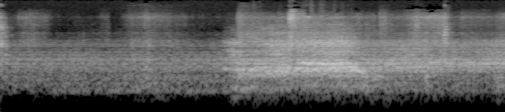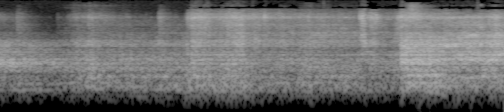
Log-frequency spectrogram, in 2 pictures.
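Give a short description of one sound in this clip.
A bow string twangs as an arrow is loosed.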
